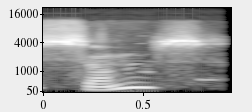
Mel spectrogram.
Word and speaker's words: sommes: Nous sommes. S is silent, remember?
